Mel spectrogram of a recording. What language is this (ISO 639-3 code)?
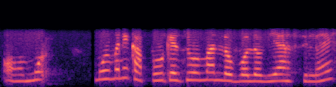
asm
